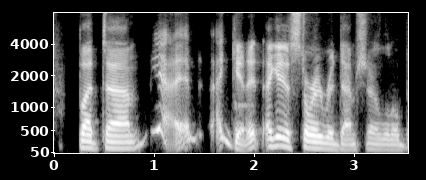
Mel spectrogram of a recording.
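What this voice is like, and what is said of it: Usual voice. Nothing is said of it.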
